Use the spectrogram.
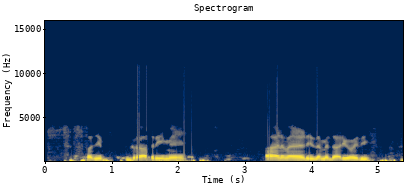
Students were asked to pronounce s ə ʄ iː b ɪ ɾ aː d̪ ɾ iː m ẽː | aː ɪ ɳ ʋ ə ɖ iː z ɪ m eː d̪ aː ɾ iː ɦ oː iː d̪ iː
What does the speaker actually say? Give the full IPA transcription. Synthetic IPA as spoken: s ə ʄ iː b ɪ ɾ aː d̪ ɾ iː m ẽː | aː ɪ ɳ ʋ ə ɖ iː z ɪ m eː d̪ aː ɾ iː ɦ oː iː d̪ iː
